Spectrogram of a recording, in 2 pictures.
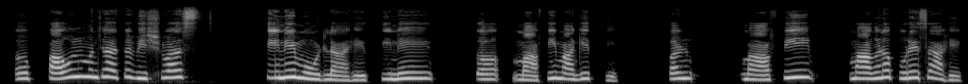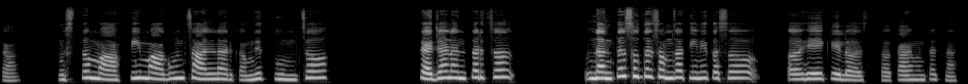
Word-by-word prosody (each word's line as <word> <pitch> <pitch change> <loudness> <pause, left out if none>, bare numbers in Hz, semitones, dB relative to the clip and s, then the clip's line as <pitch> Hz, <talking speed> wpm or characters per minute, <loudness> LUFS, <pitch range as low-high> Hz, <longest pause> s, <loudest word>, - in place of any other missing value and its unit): अ, 265 +1 -1 0.2
पाऊल 295 +6 +4
म्हणजे 350 -1 +2
आता 340 0 +1
विश्वास 310 +4 +1 0.7
तिने 305 +2 +6
मोडला 245 -8 +3
आहे, 200 0 -3
तिने 245 +5 0 0.7
अ, 240 0 -1 0.3
माफी 215 +7 0
मागितली. 250 -7 -2 0.5
पण 275 +2 +1 0.5
माफी 240 +10 +1 0.4
मागणं 275 +3 +4
पुरेसं 300 +2 -1
आहे 205 -7 -3
का? 175 -2 -14 0.4
नुसतं 265 +8 -4
माफी 240 +2 0
मागून 275 0 +2
चालणार 250 -4 0
का? 205 - -10
म्हणजे 220 +5 -2
तुमचं, 255 +5 -3 0.9
त्याच्यानंतरचं 305 +5 +2 0.9
नंतर 290 +6 +6
सुद्धा 370 -1 +2
समजा 320 -2 +3
तिने 290 0 0
तसं 295 0 -4 0.5
हे 255 0 +2
केलं 235 -5 -2
असतं, 190 -1 -14
काय 215 0 -5
म्हणतात 220 +2 -8
ना, 185 -1 -12
270 Hz, 115 wpm, -21 LUFS, 235-305 Hz, 0.9 s, तिने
